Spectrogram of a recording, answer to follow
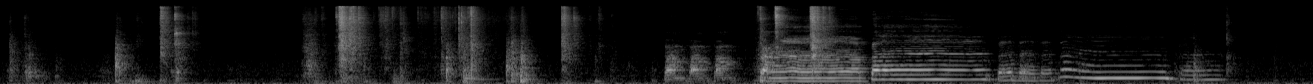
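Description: Crackling and clicking of card packs, wrappers and boxes being handled in a plastic bin, then a person humming a few held notes, the pitch dipping and rising again near the end.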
